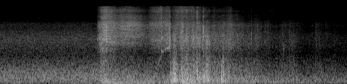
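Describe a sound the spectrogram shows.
A parachute snaps open with a loud flapping burst.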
